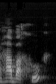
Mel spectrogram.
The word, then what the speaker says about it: Habakkuk: I know that in some circles his name is pronounced Habakkuk, but that is uh, that that's that's in the same category as Agia. Okay, all right. So Habakkuk is his name, Habakkuk, uh, and uh, he writes this and this is fascinating.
